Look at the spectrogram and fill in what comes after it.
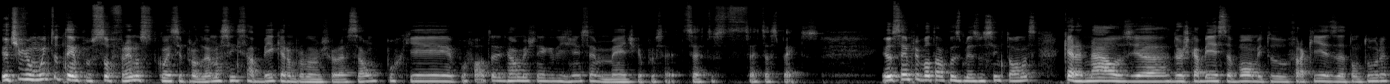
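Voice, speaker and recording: A man with a fairly high pitch speaks at a fairly quick pace with lively intonation. His voice is somewhat breathy. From Brazil, Rondônia. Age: 20s. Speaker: youtuber. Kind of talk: casual vlog monologue.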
